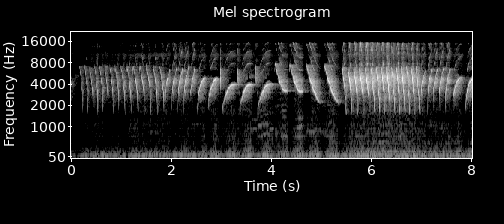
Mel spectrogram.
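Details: Canary song to stimulate others of its kind: a rapid trill building in loudness, rising and descending whistled slurs, then a loud intense buzzy trill of quickly repeated notes.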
